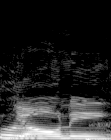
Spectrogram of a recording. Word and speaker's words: yoni: into the yani stuff how do you say it again the yawning yeah yeah okay that's yoni yani okay for those of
